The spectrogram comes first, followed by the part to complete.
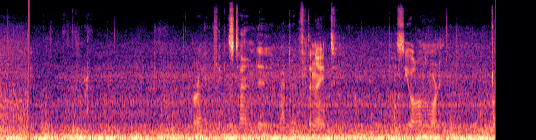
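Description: Steady low rumble of a moving sleeper train heard inside the carriage, with occasional short knocks and rattles and indistinct voices. It cuts off suddenly at the very end.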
